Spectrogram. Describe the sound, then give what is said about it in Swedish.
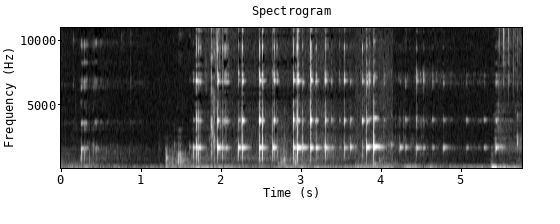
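Several glasses of drink clink together in a toast in quick succession, bright ringing taps clustered over a couple of seconds, fairly loud, with a faint rustle before and after and no talking. “Vi smakar av den här tycker jag. Skål.”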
